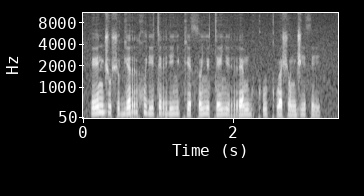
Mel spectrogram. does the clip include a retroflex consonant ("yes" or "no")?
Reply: no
